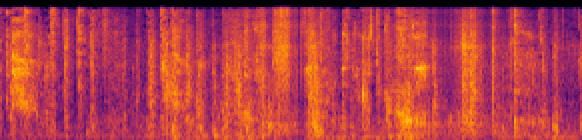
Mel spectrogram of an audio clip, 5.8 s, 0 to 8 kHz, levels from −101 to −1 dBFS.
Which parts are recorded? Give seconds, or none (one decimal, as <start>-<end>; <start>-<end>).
0.0-2.6; 3.2-4.2; 5.0-5.8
